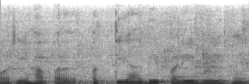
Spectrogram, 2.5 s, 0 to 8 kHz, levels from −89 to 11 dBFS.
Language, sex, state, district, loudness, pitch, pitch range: Hindi, male, Uttar Pradesh, Lucknow, -14 LUFS, 110 Hz, 105-120 Hz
